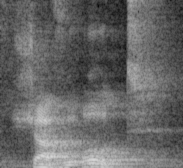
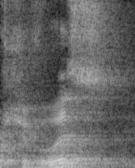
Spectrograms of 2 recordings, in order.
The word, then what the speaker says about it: Shevuos: 404 is the time that we start the new tractate, the tractate of Shavuot or Shevuos, depending on your pronunciation.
